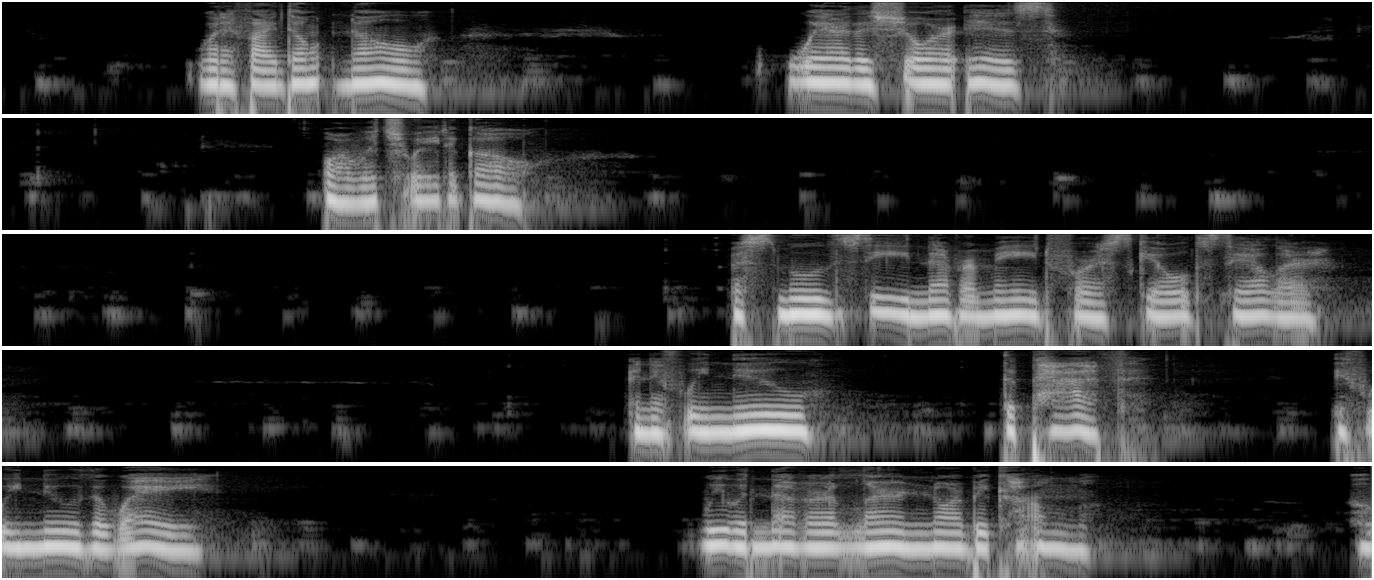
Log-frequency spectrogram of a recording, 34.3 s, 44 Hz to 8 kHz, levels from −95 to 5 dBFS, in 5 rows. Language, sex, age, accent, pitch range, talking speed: English, female, 30-49, American, 175-205 Hz, 70 wpm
